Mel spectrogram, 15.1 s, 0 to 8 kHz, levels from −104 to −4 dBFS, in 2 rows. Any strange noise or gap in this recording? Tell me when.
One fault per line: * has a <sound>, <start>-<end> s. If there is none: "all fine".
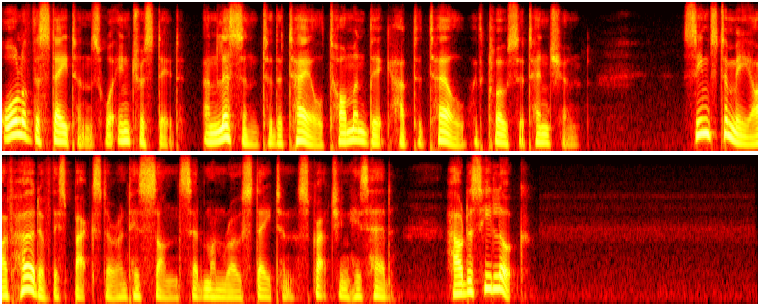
all fine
